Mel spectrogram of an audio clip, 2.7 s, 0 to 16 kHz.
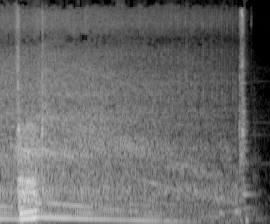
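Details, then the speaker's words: Renault Clio with head gasket fault, one cylinder deliberately disabled: short rev blip falls back with uneven coughing note, then cuts out; misfire running on three cylinders, still starts instantly. "Déjà, elle tousse un petit peu avec 3 cylindres. Là, j'ai 3 cylindres."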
